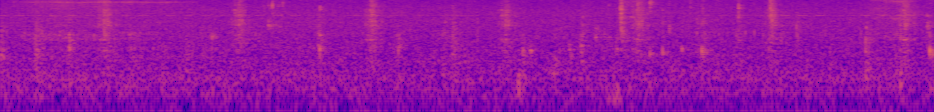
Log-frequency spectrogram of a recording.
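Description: Near silence broken by faint chewing and scattered small clicks as a person eats a meatball from a fork.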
